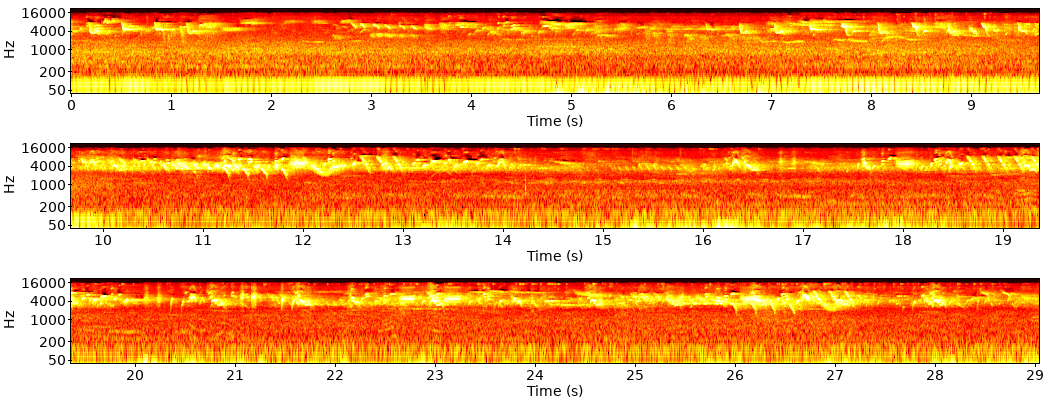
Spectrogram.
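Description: Wild birds singing, a busy mix of quick chirps and trills from several birds. A steady deep rumble lies under them and stops abruptly about ten seconds in.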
